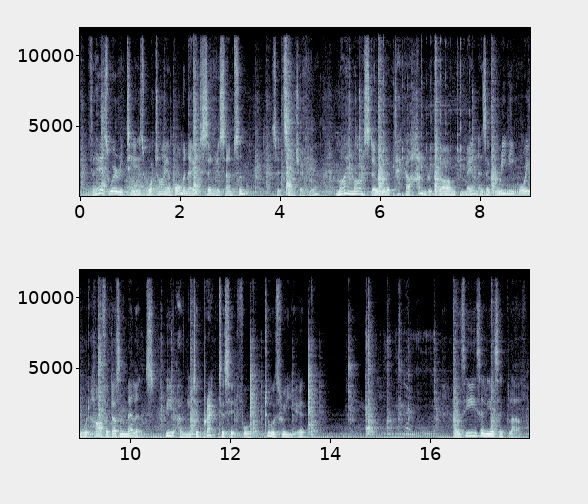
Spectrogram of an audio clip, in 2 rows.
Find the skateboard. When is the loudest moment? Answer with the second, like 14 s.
6 s.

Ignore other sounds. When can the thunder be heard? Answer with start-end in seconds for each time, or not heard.
0.8-2.0.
